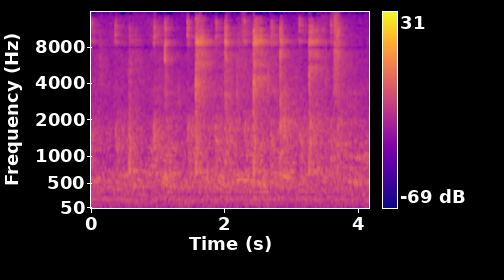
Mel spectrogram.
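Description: Table tennis ball struck back and forth in a fast rally, its sharp clicks off the paddles and table coming about two to three a second, over a murmur of spectators' voices.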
